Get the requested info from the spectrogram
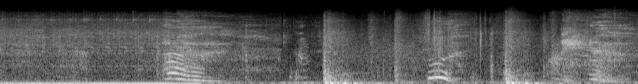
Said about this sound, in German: Ich fahre dort auf den Rastplatz, Kollegen.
